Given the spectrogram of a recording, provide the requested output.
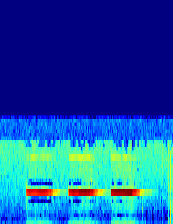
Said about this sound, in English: That is an early warning alarm of smoke in your home.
